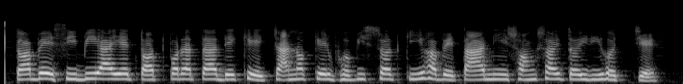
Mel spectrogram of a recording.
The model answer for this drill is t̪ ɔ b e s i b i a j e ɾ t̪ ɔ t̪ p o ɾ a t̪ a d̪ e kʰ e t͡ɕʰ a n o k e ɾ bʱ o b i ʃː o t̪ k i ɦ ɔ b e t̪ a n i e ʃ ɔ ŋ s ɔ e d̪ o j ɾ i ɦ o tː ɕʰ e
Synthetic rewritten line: t̪ ɔ b e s i b i a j e ɾ t̪ ɔ t̪ p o ɾ a t̪ a d̪ e kʰ e t͡ɕ a n o k e ɾ bʱ o b i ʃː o t̪ k i ɦ ɔ b e t̪ a n i e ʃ ɔ ŋ ʃ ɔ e t̪ o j ɾ i ɦ o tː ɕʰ e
